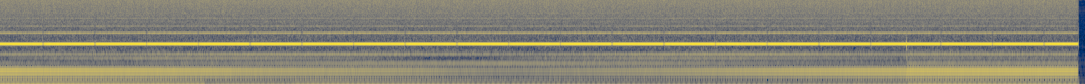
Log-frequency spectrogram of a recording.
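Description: Faint steady electrical hum with a thin, unwavering high-pitched tone over it, no other sound, cutting off abruptly just before the end.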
